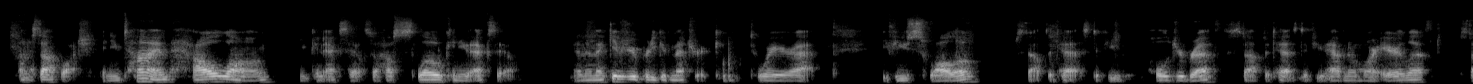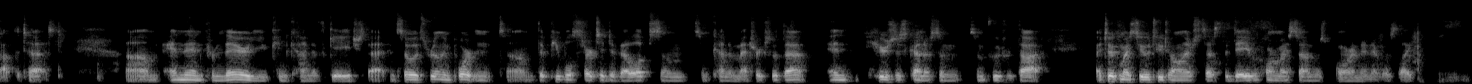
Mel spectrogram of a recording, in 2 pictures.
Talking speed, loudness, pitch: 225 wpm, -28 LUFS, 370 Hz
